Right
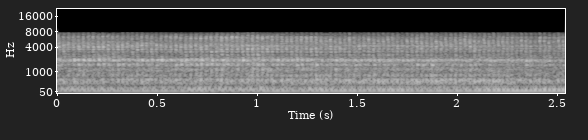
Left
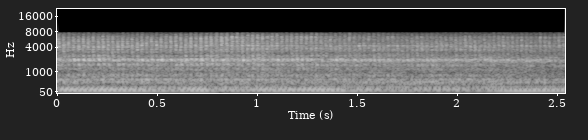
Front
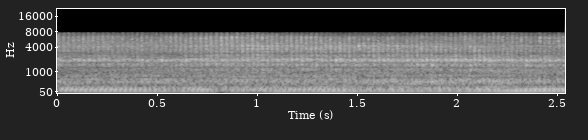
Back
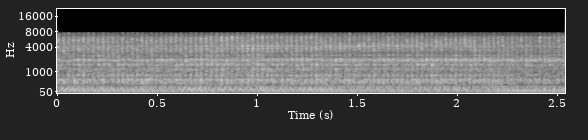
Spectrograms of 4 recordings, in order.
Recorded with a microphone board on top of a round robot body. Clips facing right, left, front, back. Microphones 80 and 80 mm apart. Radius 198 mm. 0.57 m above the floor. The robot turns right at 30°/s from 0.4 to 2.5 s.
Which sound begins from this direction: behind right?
An engine running, at 0.0 s.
